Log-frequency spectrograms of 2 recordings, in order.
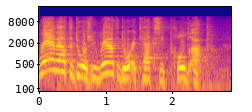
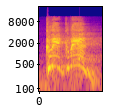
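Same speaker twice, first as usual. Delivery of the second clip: high-pitched, jittery mock voice; nervous voice; 3 dB louder than usual. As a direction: squeal it like a nervous woman. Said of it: "very nervous sounding voice says".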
